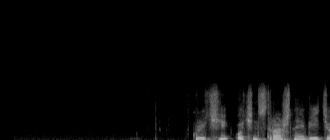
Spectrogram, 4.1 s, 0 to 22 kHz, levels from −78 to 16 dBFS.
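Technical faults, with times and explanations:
Throughout, Opus voice compression: the speech has that muffled, slightly hoarse, faintly robotic quality you get when Opus squeezes voice hard, and the damage is plainly audible. Everything above about 8 kHz is gone, which points to the SILK coder running in wideband mode at a low rate, something like 12 kbps. At that rate the excitation is coded coarsely in 20 ms chunks, so the voice comes out hoarse and slightly robotic.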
